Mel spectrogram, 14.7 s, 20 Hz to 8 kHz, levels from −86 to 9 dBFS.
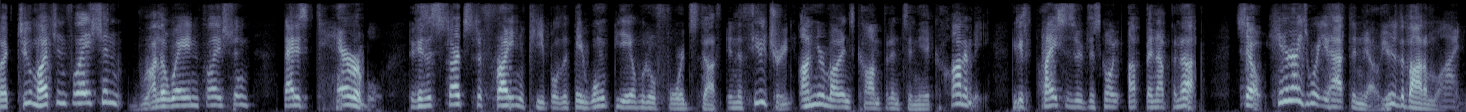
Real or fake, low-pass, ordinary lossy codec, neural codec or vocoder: fake; 7.2 kHz; AAC, 32 kbps; codec, 24 kHz, 1.5 kbps, HILCodec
